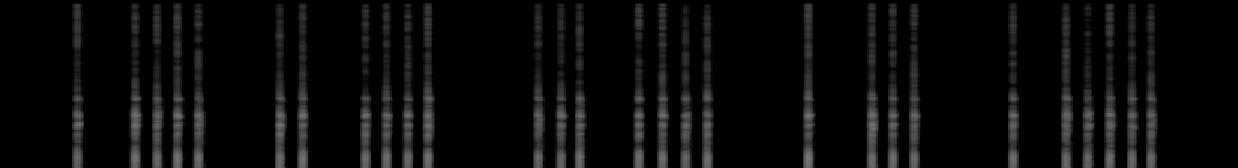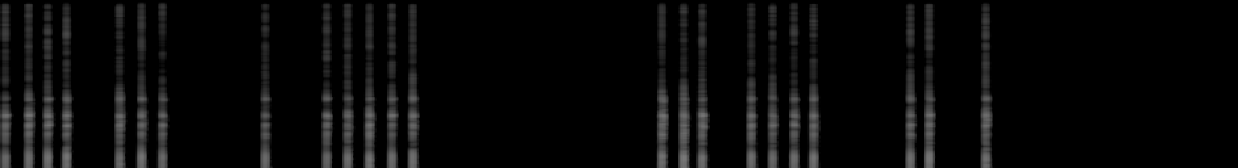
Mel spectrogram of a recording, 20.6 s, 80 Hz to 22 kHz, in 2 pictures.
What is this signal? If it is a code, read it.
Tap code, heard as taps on a table, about 6 knocks a second. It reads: DIOCESE OF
